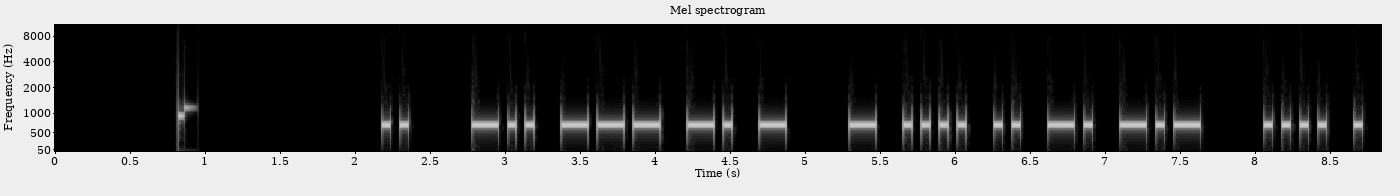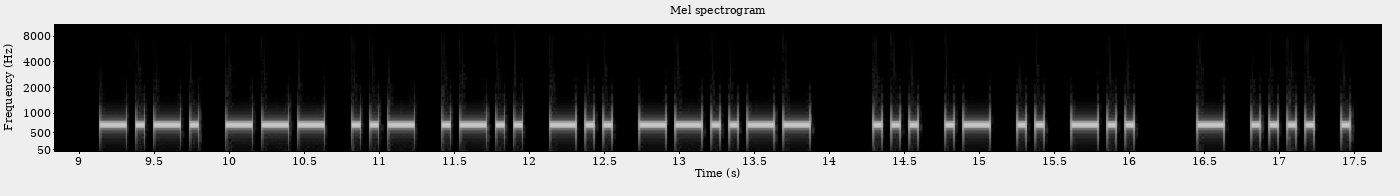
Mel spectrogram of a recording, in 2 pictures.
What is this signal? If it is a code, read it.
Morse code, heard as a keyed tone, about 21 wpm, 700 Hz. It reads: I DONT THINK HE COULD, SAID THE
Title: Sentences from Top 1000 Words - Review Part 4 - 20wpm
